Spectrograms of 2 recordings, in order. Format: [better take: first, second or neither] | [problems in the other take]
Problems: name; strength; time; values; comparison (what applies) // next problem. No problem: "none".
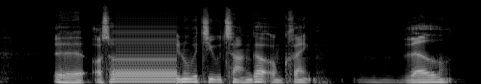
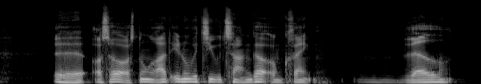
second | audio freezing; at 1 s for 0.5 s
